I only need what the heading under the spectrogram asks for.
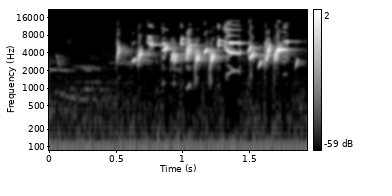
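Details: European goldfinch in Algeria, 2017, giving a brief, rapid tumble of high, sweet twittering notes with quick rising and falling slurs, lasting little more than a second.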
